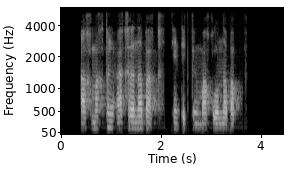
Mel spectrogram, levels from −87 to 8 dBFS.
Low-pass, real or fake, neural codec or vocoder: 5.4 kHz; real; none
